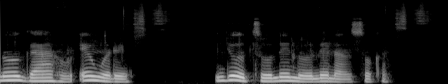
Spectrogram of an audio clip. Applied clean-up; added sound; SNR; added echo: neural mask model Resemble Enhance denoiser.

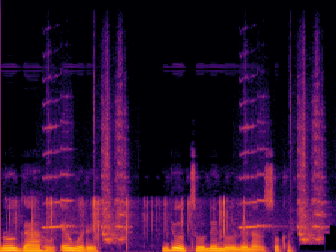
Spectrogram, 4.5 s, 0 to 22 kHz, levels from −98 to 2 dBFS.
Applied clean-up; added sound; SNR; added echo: none; Door + Wood; 16 dB; none.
